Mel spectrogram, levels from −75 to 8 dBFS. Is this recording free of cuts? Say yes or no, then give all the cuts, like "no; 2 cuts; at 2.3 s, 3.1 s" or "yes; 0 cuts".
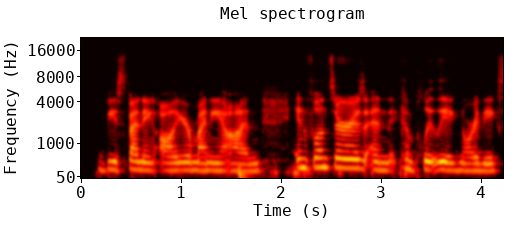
yes; 0 cuts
